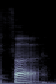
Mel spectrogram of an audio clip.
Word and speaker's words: pho: It's actually pho. Pho. I grew up saying pho, so I often say it wrong. I actually prefer to say pho than pho. I think I say pho because most people say pho. Like I know it's pho, but I just don't say it because everyone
